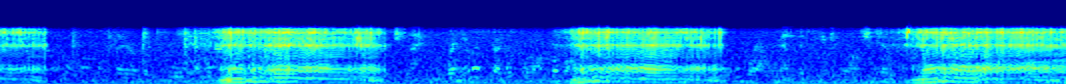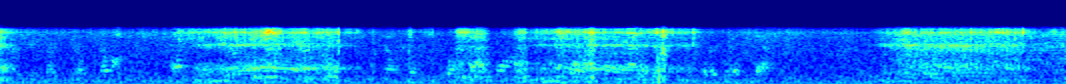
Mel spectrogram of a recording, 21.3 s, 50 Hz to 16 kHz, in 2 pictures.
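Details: Loud, rattling snores every 3–4 seconds, about 19 a minute, with quieter breathing between, from a man sleeping on a couch; ordinary snoring.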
